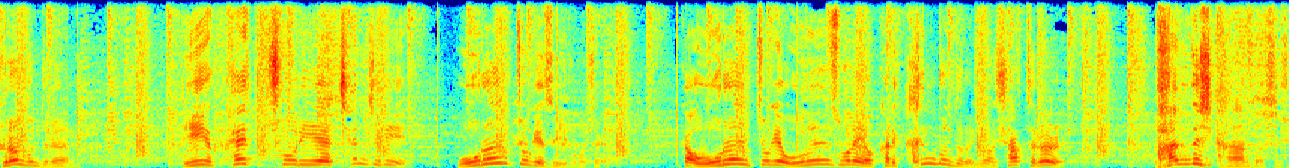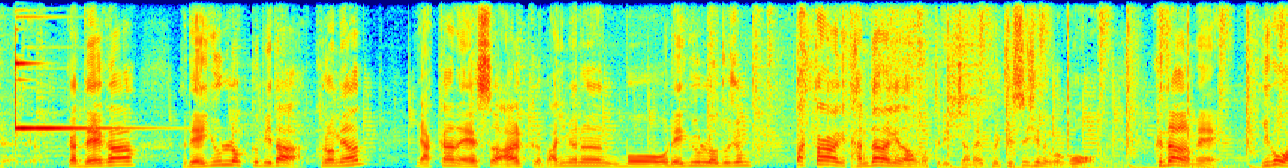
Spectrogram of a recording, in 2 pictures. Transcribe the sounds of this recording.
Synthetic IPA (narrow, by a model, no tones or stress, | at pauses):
kɯɾʌnbundɯɾɯn | iɸwe̞t͡ɕʰoɾie̞t͡ɕʰe̞md͡ʑiɾi | oɾɯnt͡ɕ͈oɡe̞s̬ʰʌḭɾɯwʌ̰d͡ʑʌ̰jo̰ | k͈aoɾɯnt͡ɕ͈oɡeoɾɯns̬ʰone̞jʌkʰaɾikʰɯnbundɯɾɯɲoɕʰap̚ʰtʰɯɾɯɭ | pandɯɕ̬ʰi̥kaŋɦanɡʌis͈ɯɕʰʌ̰ja̰dḛjo̰k͈ane̞ɡa | ɾe̞ɡjuɭːʌk͈ɯbidakɯɾʌmjʌn | jak̚k͈anesʰɯaɭk͈ɯbaɲimjʌnɯnmʌɾe̞ɡjuɭːʌdot͡ɕomt͈ak̚t͈aɡaɡetandanɦaɡe̞naonɡʌt͈̚ɯɾit̚t͡ɕ͈anajokɯɾʌkʰe̞s͈ɯɕ̬ʰinɯnɡʌ̰ɡo̰kɯdaɯme̞̰iɡʌ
